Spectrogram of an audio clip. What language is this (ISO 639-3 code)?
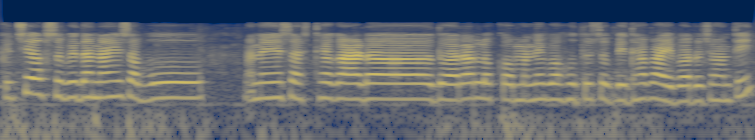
ori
